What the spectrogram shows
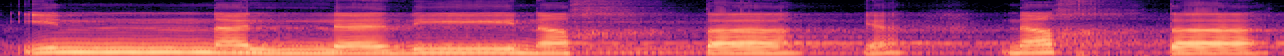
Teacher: Kha ini adalah sifatnya Hamas jadi ada desis anginnya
